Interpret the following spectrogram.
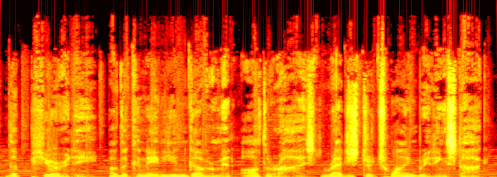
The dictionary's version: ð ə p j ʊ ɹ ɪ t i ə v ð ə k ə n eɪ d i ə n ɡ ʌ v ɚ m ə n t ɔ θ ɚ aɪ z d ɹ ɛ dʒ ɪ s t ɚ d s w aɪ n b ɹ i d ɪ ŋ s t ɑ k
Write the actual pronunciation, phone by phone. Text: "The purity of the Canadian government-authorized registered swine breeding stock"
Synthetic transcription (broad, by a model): ð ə p j ʊ ɹ ɪ t i ə v ð ə k ə n eɪ d i ə n ɡ ʌ v ɚ m ə n t ɔ θ ɚ aɪ z d ɹ ɛ dʒ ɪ s t ɚ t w aɪ n b ɹ i d ɪ ŋ s t ɑ k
